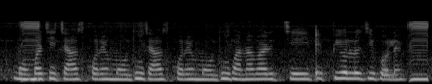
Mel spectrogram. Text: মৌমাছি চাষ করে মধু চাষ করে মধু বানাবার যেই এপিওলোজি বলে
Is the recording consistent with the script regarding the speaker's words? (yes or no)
yes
